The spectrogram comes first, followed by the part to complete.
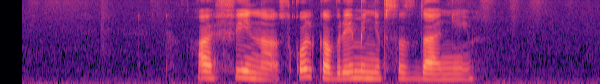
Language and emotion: Russian, neutral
